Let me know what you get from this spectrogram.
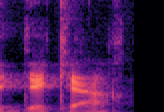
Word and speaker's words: Descartes: If it's French, I would say Descartes that sounds way more right.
